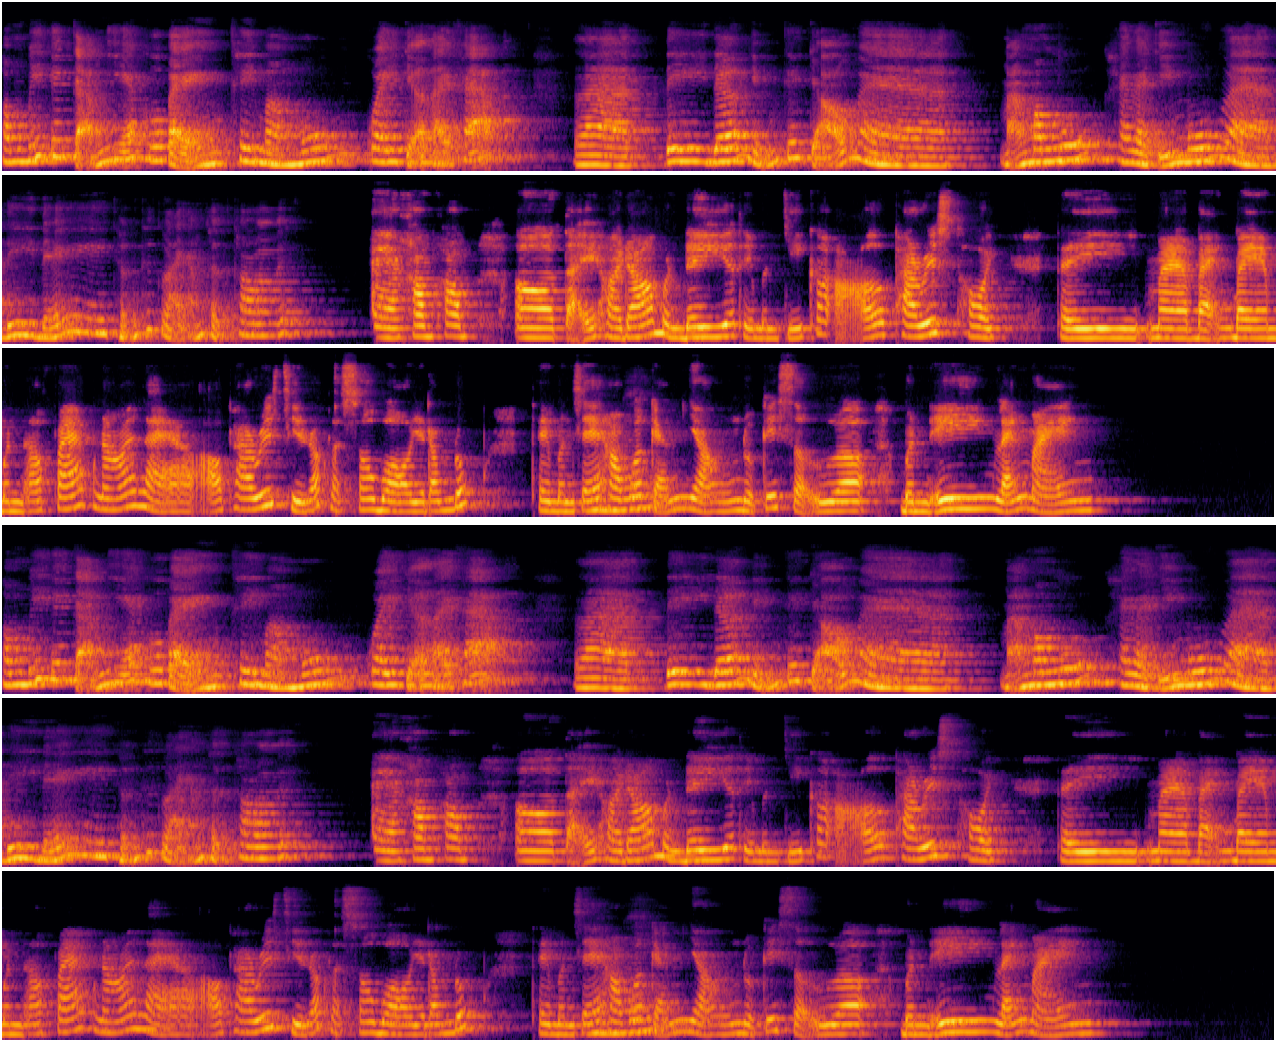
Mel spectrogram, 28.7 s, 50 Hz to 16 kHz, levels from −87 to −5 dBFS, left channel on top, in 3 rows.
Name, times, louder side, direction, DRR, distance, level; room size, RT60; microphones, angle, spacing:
voice 1, 0.0-3.9 4.3-7.1 7.5-11.7 23.5-24.1, left 1 dB, 50° left, 1.2 m, -20 dB
voice 2, 12.3-27.3, left 5 dB, 80° left, 0.5 m, -20 dB
12.5 x 4.8 x 5.9 m
head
